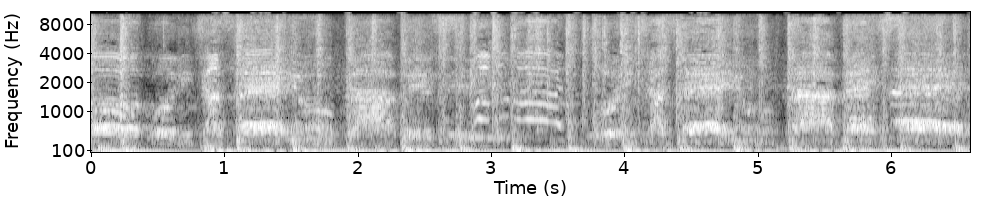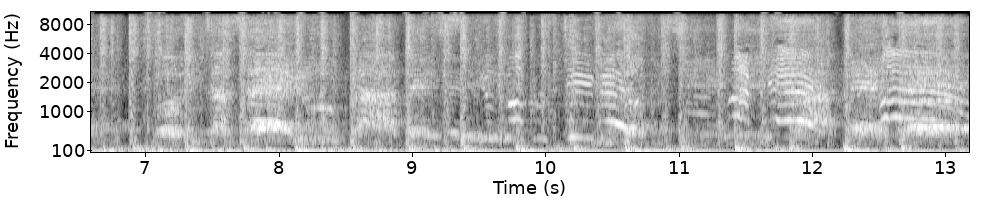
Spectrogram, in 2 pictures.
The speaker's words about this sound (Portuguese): E é assim, com seus cantos e gritos, que os milhares de torcedores ajudam lá das arquibancadas os 11 jogadores que estão em campo.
